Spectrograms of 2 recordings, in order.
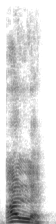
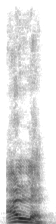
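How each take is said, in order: No difference in how they are said.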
